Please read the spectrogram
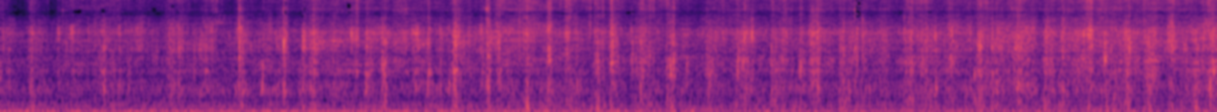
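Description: Running footsteps of a pack of cross-country runners crunching on a gravel road, many quick overlapping footfalls that grow denser as the runners near. A low rumble sits underneath, strongest in the first two seconds.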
